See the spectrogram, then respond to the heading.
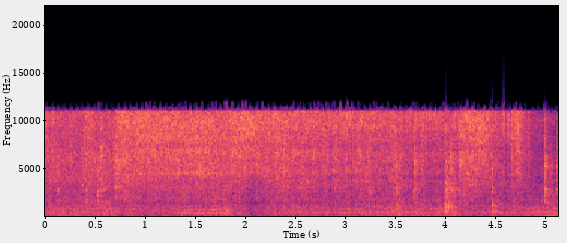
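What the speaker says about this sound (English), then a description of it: "I'm going to hit it with that shrimp stock" Shrimp stock hitting a hot pan to deglaze it, a loud continuous sizzle and steamy hiss with faint scraping, close and steady throughout without voices.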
